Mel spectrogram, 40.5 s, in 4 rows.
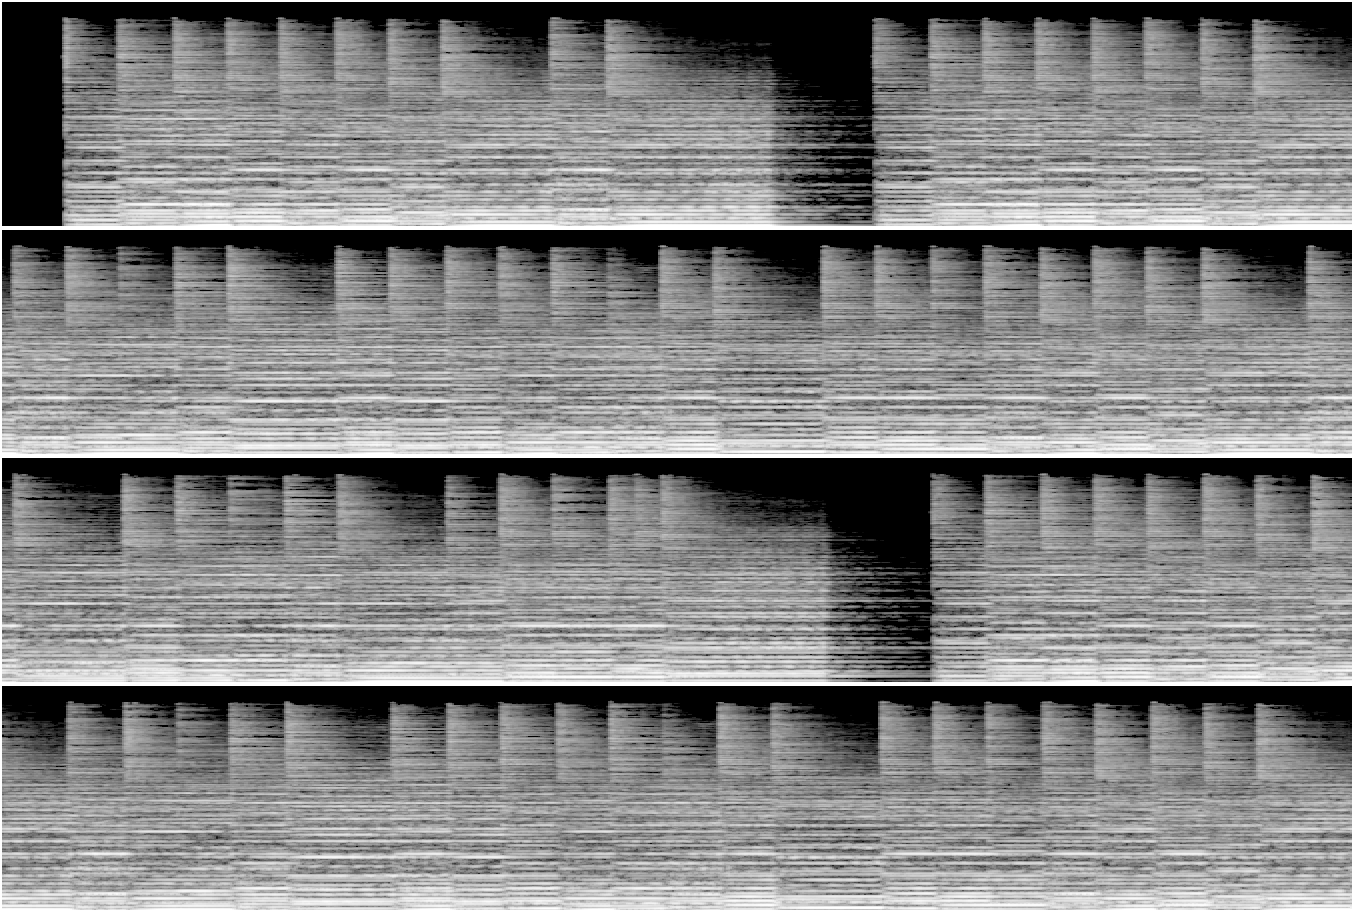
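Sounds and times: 
string quartet with basso continuo: 0:00.6 - 0:40.4.

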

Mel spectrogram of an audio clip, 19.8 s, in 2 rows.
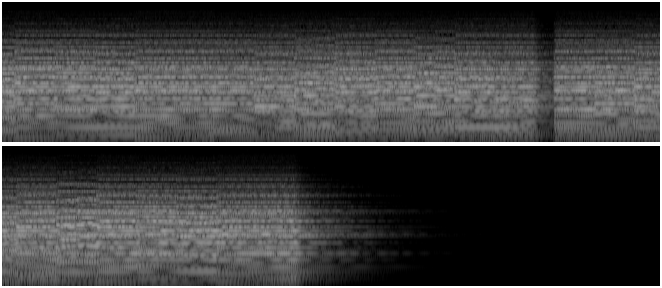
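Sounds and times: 
organ: 0:00.0 - 0:15.6.

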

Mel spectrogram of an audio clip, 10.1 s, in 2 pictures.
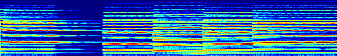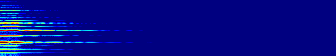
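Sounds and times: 
Czech hymn melody only: 0:00.0 - 0:06.1.

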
